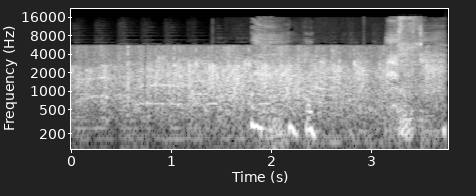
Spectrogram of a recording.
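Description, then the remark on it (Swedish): A short burst of steady, dense applause lasting a few seconds, with a faint voice or laugh briefly rising over the clapping midway. “En liten applåd.”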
